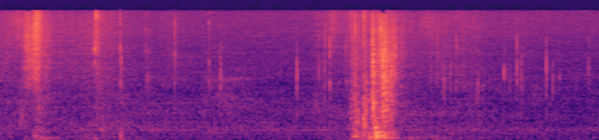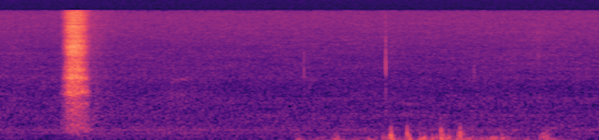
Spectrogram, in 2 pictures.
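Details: Soft thumps and knocks sound in a small indoor room, with a few sharp broadband bumps over a quiet background hum.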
